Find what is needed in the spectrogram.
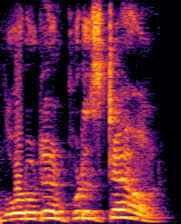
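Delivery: loud, high retold shout; urgent plea. Vassals beg their lord to put them down, urgent shout. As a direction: call out urgently, pitch well up.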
